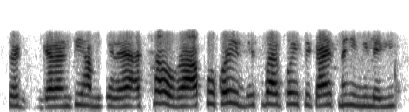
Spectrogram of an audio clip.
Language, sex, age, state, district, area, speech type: Urdu, female, 18-30, Bihar, Saharsa, rural, conversation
